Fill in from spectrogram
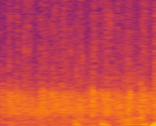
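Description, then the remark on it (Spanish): Steady applause from a crowd for two performers about to sing, a dense crackling wash of clapping at an even loudness, with some voices mixed in underneath and a slight swell at the very end. “El aplauso para estos dos bicharracos siderales.”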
